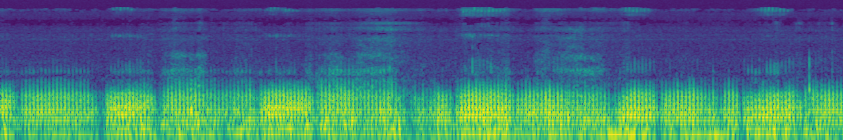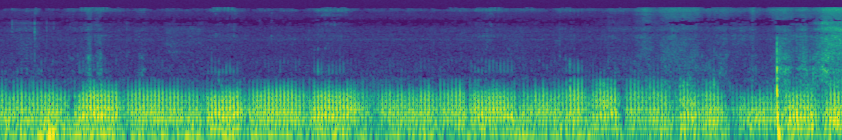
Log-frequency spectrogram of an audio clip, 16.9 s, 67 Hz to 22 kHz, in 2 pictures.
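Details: A female Scottish Fold cat, playful and attention-seeking, purrs steadily, a low rumbling throb that pulses with each breath, with some background noise; recorded 11 February 2021.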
